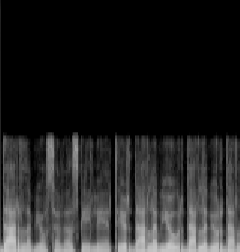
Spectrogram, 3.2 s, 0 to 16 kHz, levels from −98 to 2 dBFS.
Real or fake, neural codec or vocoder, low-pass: fake; codec, 16 kHz, 4.8 kbps, FACodec; 7.2 kHz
